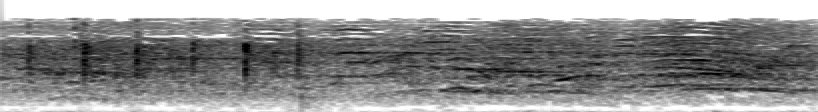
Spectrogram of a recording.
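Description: A William Jewell basketball crowd cheers and murmurs excitedly as the team tries to make a comeback, a steady roar with a few sharp claps or shoe squeaks early on, swelling slightly louder toward the end.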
